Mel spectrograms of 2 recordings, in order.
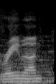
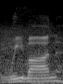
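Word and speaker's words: Raimann: of buzz is bernard raymond uh out of austria i gotta get pronunciation right riemann and then there's also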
